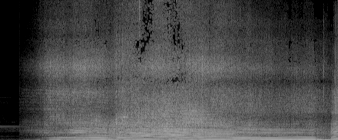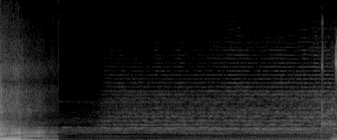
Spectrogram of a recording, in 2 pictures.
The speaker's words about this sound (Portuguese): Tu liga o carro com tudo, bota marcha ré pra poder pegar os outros sobreviventes, eles entram.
